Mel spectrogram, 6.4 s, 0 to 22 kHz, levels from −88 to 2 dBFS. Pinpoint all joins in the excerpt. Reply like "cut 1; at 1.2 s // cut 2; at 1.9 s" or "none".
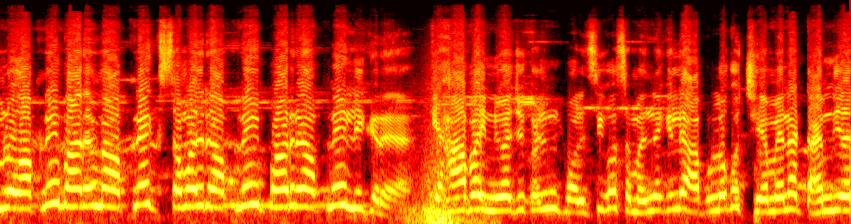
cut 1; at 3.1 s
